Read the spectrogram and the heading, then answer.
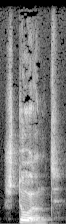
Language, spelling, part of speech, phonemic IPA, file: Dutch, storend, verb / adjective, /ˈstorənt/, Nl-storend.ogg
- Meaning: present participle of storen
